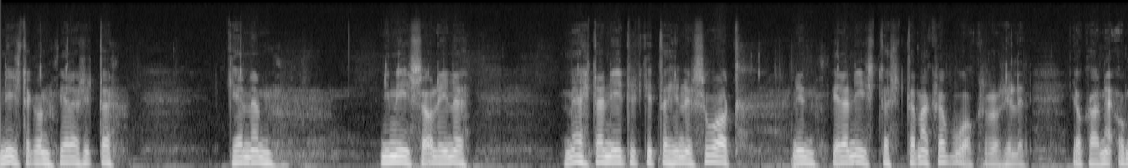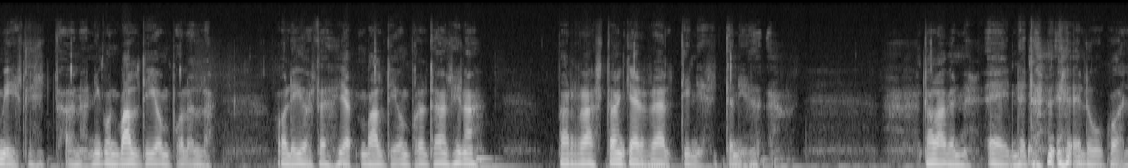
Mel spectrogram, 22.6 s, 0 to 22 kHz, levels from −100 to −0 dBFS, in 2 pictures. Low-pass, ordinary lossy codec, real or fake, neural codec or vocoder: 19.8 kHz; none; fake; vocoder, 44.1 kHz, 128 mel bands every 512 samples, BigVGAN v2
